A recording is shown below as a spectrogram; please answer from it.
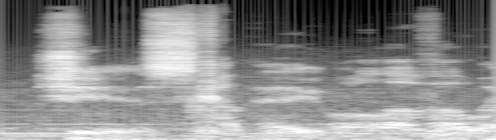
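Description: A deep, heavily effect-processed voice speaking, with sharp hissed consonants, over a steady low drone.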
